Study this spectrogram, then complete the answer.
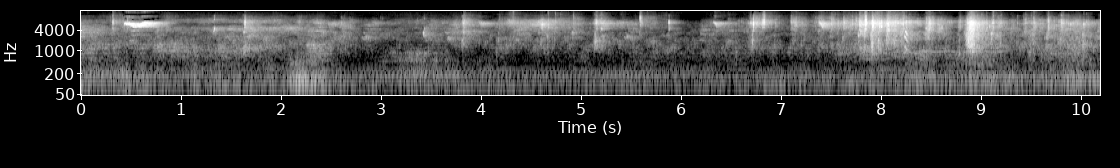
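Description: Dry leaves rustle and crackle as monkeys move about.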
